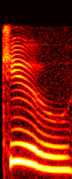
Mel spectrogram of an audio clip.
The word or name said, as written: queue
